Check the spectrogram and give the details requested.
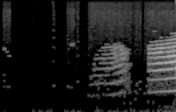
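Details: Black-legged kittiwakes at a colony in Dunbar, Scotland, give two loud, nasal, wailing calls, rich and slightly rising, after a few faint thin notes in the background.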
